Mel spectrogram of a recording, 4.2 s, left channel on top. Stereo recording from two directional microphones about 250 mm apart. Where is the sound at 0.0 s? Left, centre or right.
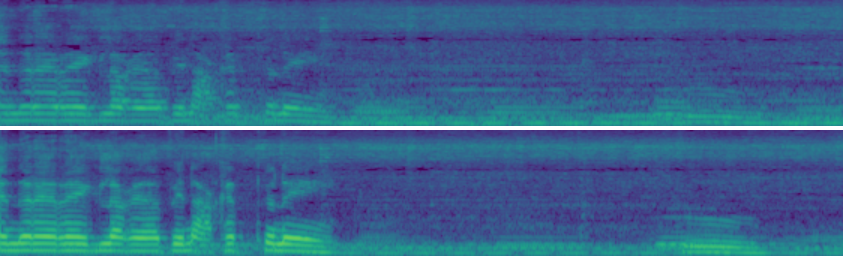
Right.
